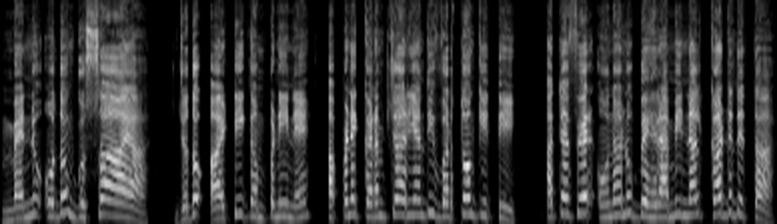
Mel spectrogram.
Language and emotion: Punjabi, angry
